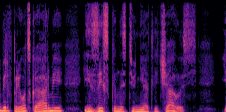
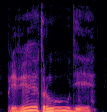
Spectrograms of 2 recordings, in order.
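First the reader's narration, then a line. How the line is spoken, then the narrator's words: Snorting. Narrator (Russian): хмыкнул Гатов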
